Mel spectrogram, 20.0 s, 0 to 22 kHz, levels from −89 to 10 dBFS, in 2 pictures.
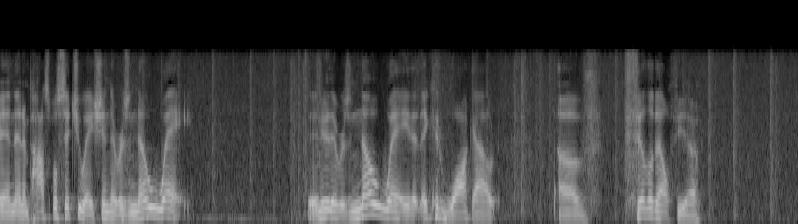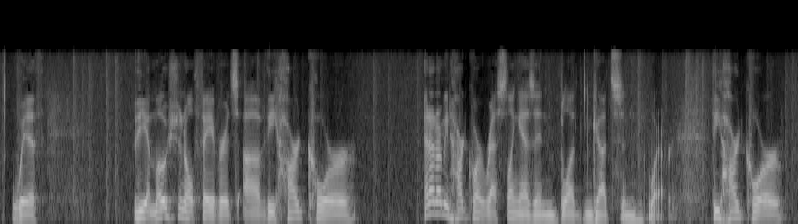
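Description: Gain pumping runs through the whole recording, with the gain swinging roughly 15 dB. The likely cause is input gain set far too high, with a fast limiter or compressor clamping the level on each peak and then releasing it. The room noise sits about 35 dB below the speech. Loud and quiet passages are pressed toward one level, and the speech sounds squashed.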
